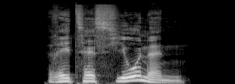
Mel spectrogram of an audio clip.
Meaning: plural of Rezession
- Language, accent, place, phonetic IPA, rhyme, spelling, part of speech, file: German, Germany, Berlin, [ʁet͡sɛˈsi̯oːnən], -oːnən, Rezessionen, noun, De-Rezessionen.ogg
